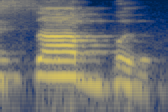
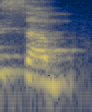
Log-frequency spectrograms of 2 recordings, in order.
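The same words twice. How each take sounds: First: The final b rebounds with an echoing bounce. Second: The final b is plain, without a rebound. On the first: "अरबी में सब" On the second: "हम कहते हैं सब"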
